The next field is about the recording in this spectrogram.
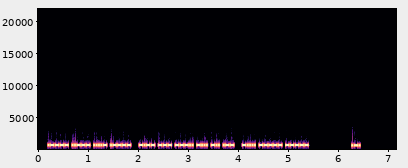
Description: Morse code, heard as a keyed tone, about 50 wpm, 700 Hz. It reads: 1241 YO8BDW 600 R
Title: Worked All Europe DX Contest - QTC Exchange - 50wpm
